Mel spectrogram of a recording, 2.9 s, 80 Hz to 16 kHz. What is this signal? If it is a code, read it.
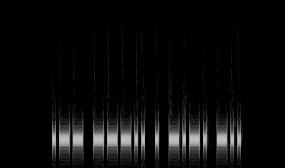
Morse code, heard as a keyed tone, about 36 wpm, 700 Hz. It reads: W8ECD
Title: USA Call Signs - 5 Characters - Repeated 3x - 35wpm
